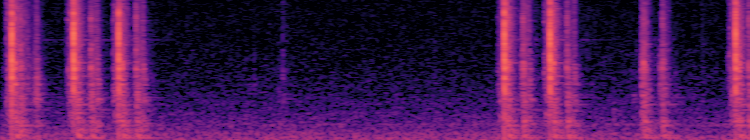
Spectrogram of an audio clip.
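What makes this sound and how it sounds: A vintage metal manual typewriter, with metal typebars and a ribbon spool, is typed with the fingertips. Sharp, bright clacks come in a quick cluster, then a pause of about three seconds, then another uneven run. Each strike is dry and dies away almost at once, with very little low end.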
